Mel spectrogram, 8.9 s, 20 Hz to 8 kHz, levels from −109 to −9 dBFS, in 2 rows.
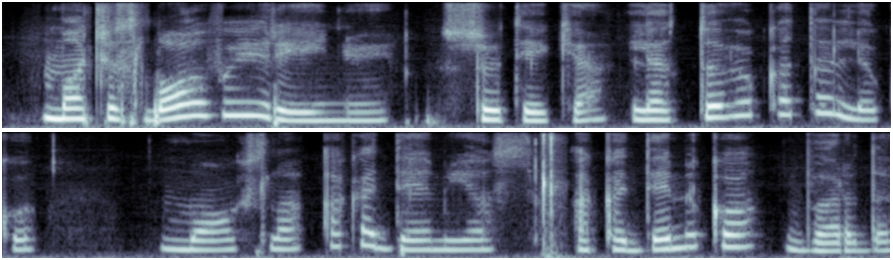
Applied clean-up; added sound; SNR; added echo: neural diffusion model UNIVERSE++.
